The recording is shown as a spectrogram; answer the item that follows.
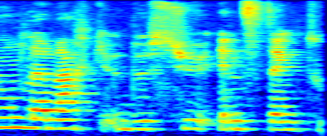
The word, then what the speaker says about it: Instinct: Donc noir basique avec le nom de la marque dessus, Instinct ou Instinct si je le prononce à la française, et le logo qui est juste derrière.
